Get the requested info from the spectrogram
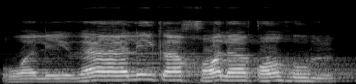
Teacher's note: خا اور قاف دونوں حروف مستعلیہ میں سے ہے تو پر پڑھیں گے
